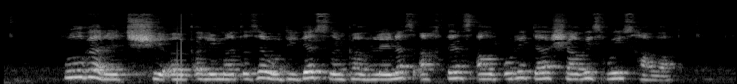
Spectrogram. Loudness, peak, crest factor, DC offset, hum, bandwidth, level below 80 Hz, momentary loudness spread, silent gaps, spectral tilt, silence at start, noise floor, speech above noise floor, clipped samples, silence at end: -21 LUFS; -4 dBFS; 18 dB; under 0.1%; none; 11.5 kHz; -62 dBFS; 10 LU; none; -4.5 dB/octave; 0.65 s; -58 dBFS; 37 dB; under 0.1%; 0.65 s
